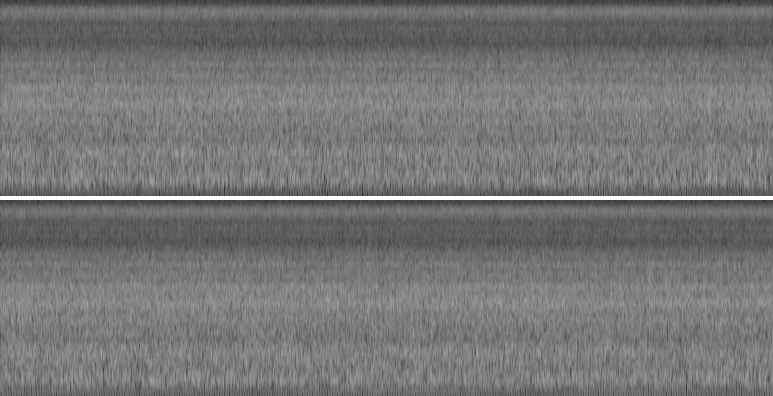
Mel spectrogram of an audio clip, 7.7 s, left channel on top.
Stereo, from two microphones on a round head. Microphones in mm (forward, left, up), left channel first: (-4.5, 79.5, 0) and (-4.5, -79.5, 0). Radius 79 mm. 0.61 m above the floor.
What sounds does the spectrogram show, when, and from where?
Only background noise.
